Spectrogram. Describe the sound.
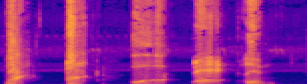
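A voice imitates a werewolf spitting out a string: five loud, rough, throaty bursts in a steady rhythm, each ending abruptly with short pauses between.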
